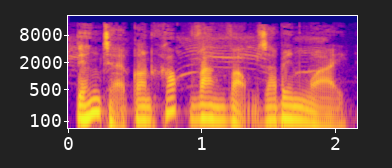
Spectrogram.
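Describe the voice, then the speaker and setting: A man's voice: lowish voice, very animated, normal speed, mellow, a little hiss or hum. A man who chats casually with listeners and then reads a horror story aloud in a grave, dramatic voice. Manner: chatty and joking in the intro, grave when reading.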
